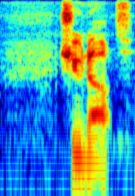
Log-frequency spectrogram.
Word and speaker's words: Schoenaerts: Okay, Schoenaerts, according to the pronunciation on Wikipedia. S-H, U as in goose, N as in nigh, and then A as in, or the AR as in far, So, Schoenaerts. That's how it's pronounced apparently.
